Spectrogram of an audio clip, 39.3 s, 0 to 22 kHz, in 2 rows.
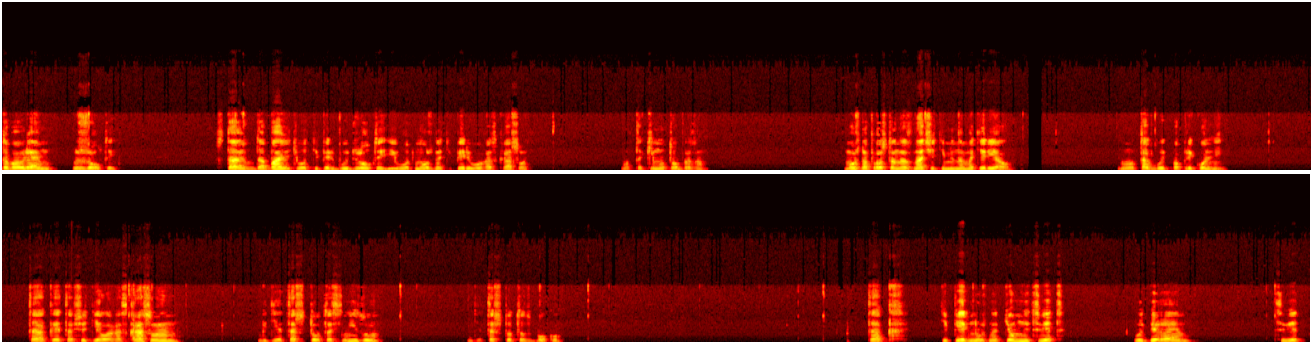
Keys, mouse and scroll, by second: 15.5 middle click, 17.3 click, 21.9 middle click, 23.0 click, 25.8 middle click, 26.8-27.7 scroll down 2, 27.7 click, 28.7 middle click, 30.7 middle click, 31.5 click, 32.3-32.9 scroll up 1, 32.9 middle click, 32.9-34.6 scroll up 1, 38.6 click.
